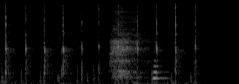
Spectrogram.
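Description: A hand clapping against itself makes a quick, fairly steady run of about ten sharp, crisp slaps, briefly blurred by a rougher rustling burst midway, then tapering off into a few fainter taps.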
